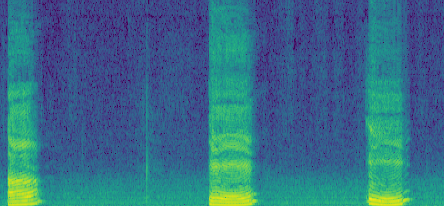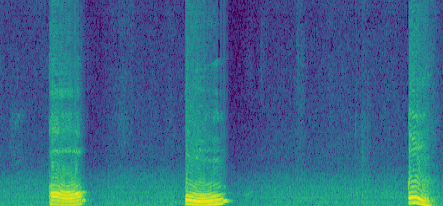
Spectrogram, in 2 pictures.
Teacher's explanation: Nasales porque se pronuncia acá en la nariz. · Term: vocales nasales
